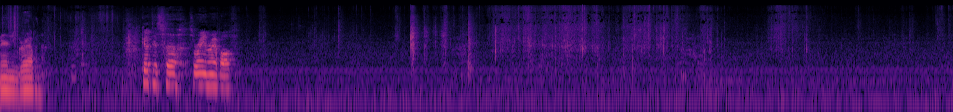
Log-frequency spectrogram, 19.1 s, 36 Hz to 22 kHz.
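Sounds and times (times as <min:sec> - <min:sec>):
plastic wrap crinkling: 0:00.0 - 0:02.8, 0:05.1 - 0:19.0.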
